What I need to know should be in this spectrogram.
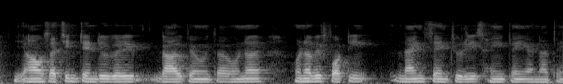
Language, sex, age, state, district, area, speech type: Sindhi, male, 18-30, Gujarat, Surat, urban, spontaneous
